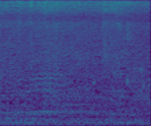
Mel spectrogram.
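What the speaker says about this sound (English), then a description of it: "So we're pretty excited to have these bees here." Gentle, docile bees buzzing in a June garden, a steady, close, continuous hum that holds at an even level throughout with no voices.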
